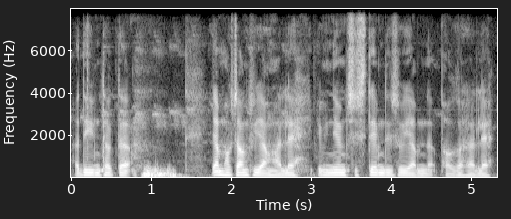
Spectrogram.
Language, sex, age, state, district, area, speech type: Manipuri, male, 45-60, Manipur, Chandel, rural, spontaneous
